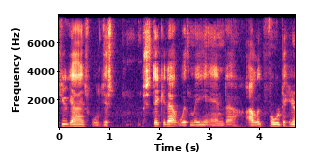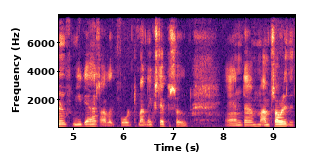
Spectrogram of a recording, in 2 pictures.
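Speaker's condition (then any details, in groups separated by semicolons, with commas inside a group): Cerebral palsy; confined to a wheelchair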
